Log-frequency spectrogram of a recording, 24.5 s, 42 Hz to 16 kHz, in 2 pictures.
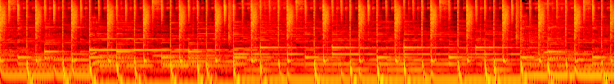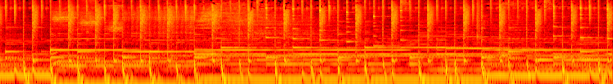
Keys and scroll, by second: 1.3 s, 2.1 c, 3.3 s, 15.2 s, 20.3 s.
